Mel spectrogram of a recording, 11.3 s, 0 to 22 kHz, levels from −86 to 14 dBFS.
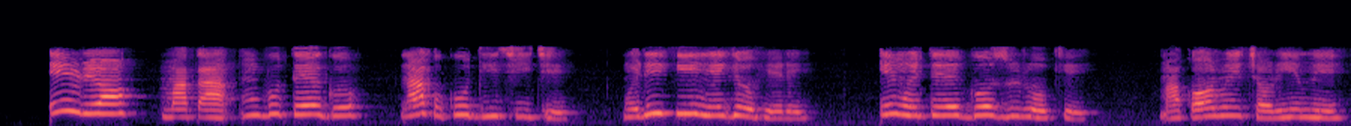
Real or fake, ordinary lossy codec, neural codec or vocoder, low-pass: fake; AAC, 24 kbps; codec, 16 kHz in and 24 kHz out, 2.2 kbps, FireRedTTS-2 codec; 5.4 kHz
